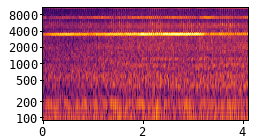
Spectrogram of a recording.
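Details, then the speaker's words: Honda engine bay whine at idle and revving, first thought to be a pulley (crank, A/C compressor, alternator suggested): thin, steady high whistle; owner says it is not fully pulley-related, exact source not yet confirmed. "to show you the fingers crossed diagnosis of the whining noise that was coming from the engine bay that we thought was a pulley"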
